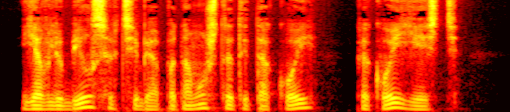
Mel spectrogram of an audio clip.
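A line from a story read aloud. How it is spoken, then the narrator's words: Quiet and tender. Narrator (Russian): тихо сказал Джеймс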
